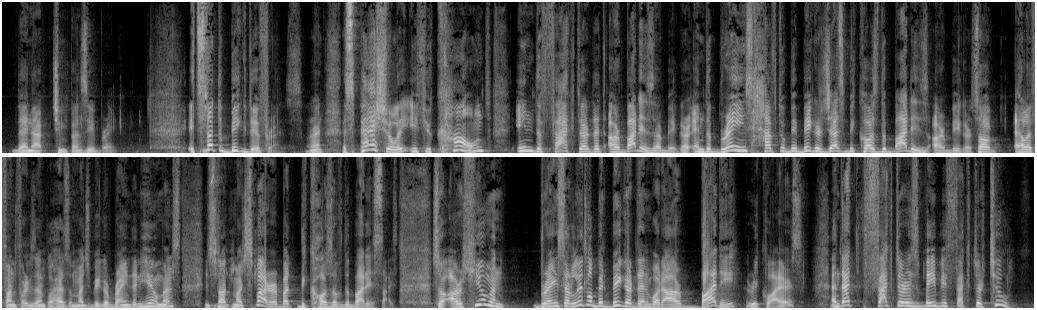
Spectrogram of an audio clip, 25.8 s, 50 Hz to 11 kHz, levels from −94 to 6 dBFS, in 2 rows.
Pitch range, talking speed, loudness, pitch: 150-220 Hz, 180 wpm, -19 LUFS, 185 Hz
